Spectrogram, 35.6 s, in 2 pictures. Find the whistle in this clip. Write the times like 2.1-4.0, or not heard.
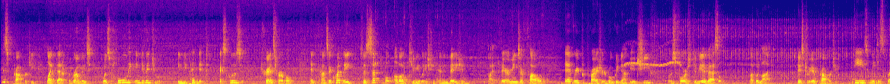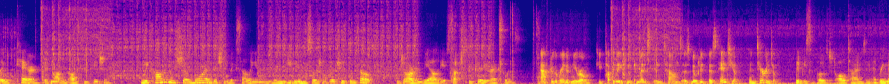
12.4-13.7.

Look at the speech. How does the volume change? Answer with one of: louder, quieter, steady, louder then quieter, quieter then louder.
steady.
